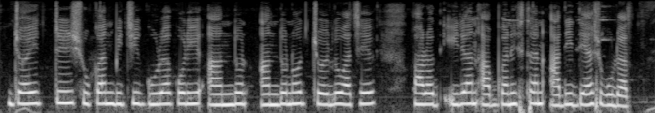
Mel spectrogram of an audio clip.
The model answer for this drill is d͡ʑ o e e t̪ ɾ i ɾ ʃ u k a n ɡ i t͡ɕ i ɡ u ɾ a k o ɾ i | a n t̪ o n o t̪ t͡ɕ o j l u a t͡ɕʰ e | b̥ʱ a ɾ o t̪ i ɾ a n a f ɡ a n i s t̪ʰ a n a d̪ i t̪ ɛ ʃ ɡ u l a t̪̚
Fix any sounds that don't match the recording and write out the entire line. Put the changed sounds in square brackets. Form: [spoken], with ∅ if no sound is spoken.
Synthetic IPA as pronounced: d͡ʑ [ɔ] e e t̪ ɾ i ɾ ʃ u k a n [b] i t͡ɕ i ɡ u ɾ a k o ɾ i | a n [d̪] o n o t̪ t͡ɕ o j l [o] a t͡ɕʰ e | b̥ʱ a ɾ o t̪ i ɾ a n a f ɡ a n i s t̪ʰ a n a d̪ i [d̪] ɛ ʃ ɡ u l a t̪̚

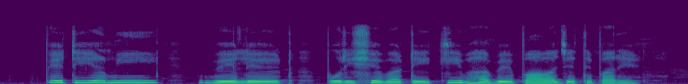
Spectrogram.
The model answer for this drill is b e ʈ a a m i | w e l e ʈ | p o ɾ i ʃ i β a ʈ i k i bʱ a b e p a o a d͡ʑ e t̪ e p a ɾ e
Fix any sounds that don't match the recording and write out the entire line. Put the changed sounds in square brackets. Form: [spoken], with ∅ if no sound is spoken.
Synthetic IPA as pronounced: [p] e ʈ [i] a m i | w e l e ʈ | p o ɾ i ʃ [e] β a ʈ i k i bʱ a b e p a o a d͡ʑ e t̪ e p a ɾ e

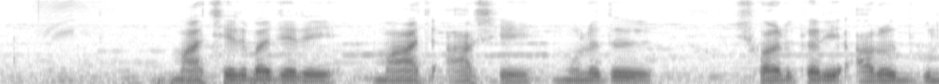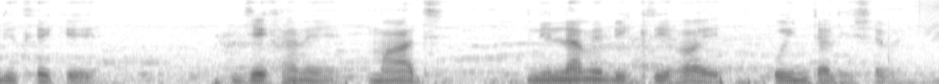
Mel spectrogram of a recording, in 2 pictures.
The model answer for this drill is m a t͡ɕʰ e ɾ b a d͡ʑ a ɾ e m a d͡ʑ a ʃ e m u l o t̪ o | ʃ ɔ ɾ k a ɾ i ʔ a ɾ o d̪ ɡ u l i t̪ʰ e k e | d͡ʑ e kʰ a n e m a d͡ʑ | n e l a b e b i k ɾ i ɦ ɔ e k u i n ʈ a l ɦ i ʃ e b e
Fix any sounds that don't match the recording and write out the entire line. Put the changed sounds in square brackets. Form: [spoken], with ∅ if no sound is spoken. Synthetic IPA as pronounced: m a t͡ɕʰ e ɾ b a d͡ʑ a ɾ e m a d͡ʑ a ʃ e m u l o t̪ o | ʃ ɔ ɾ k a ɾ i ʔ a ɾ o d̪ ɡ u l i t̪ʰ e k e | d͡ʑ e kʰ a n e m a d͡ʑ | n [i] l a [m] e b i k ɾ i ɦ ɔ e k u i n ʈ a l ɦ i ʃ e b e

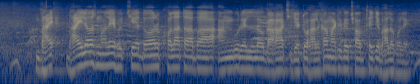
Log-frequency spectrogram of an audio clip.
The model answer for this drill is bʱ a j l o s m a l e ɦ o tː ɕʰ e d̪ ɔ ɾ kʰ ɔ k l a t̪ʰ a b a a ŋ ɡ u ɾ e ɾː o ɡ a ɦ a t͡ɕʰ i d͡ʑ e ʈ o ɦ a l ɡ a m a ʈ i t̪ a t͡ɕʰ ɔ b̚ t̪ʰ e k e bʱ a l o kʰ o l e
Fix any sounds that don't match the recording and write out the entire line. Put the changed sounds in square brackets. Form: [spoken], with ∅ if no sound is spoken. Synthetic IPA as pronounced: bʱ a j l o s m a l e ɦ o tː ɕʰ e d̪ ɔ ɾ kʰ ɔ [∅] l a [t̪] a b a a ŋ ɡ u ɾ e [lː] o ɡ a ɦ a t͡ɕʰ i d͡ʑ e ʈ o ɦ a l [k] a m a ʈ i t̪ [e] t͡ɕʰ ɔ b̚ t̪ʰ e k e bʱ a l o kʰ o l e

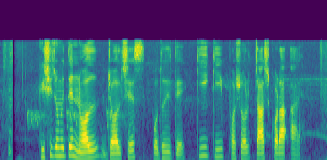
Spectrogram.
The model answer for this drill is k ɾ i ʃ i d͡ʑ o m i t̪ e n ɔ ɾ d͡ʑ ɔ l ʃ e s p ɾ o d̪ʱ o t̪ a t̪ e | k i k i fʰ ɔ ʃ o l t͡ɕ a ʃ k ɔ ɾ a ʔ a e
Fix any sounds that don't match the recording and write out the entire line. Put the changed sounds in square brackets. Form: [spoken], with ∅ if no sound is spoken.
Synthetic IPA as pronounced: k ɾ i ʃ i d͡ʑ o m i t̪ e n ɔ [l] d͡ʑ ɔ l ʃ e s p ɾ o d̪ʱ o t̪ [i] t̪ e | k i k i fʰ ɔ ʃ o l t͡ɕ a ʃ k ɔ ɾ a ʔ a e

